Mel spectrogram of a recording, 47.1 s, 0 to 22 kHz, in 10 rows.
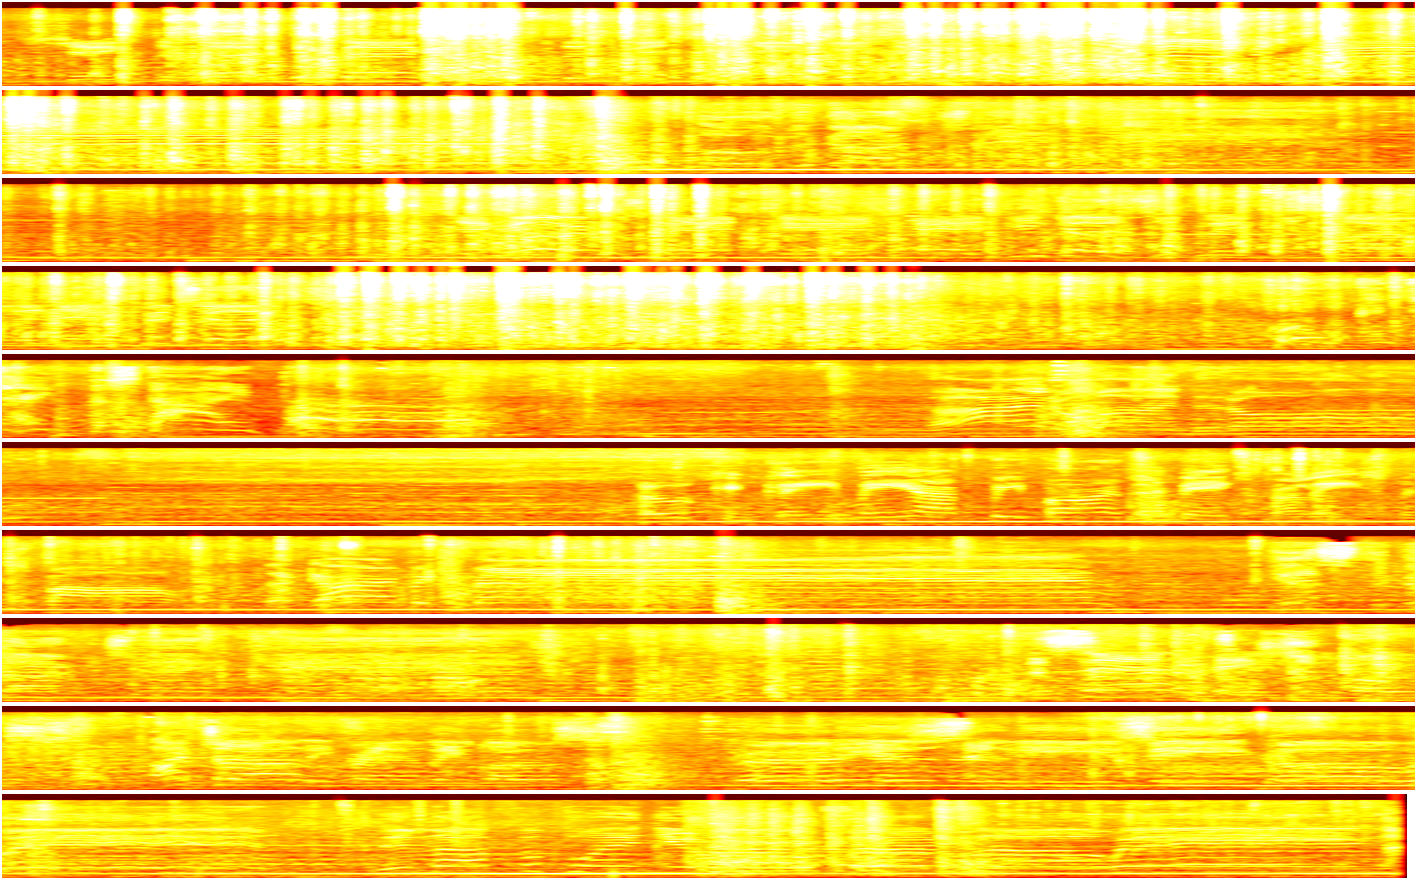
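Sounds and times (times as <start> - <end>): plastic toys crunching and cracking: 0.0 - 47.0
truck engine and hydraulic hum: 0.0 - 47.0.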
